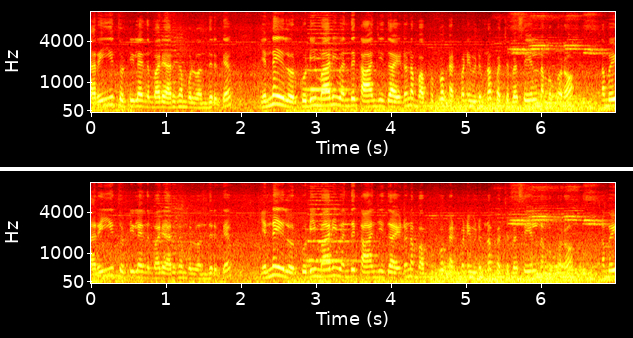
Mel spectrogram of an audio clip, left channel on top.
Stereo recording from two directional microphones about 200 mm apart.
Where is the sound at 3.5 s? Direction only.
5° right (ahead or behind).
